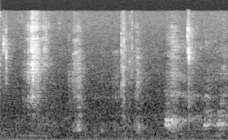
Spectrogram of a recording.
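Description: Mouth noise of someone biting and chewing a fried onion ring: a series of faint, short crunches, about six in two seconds.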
